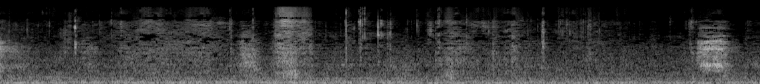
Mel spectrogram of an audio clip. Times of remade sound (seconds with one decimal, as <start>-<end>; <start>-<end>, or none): none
